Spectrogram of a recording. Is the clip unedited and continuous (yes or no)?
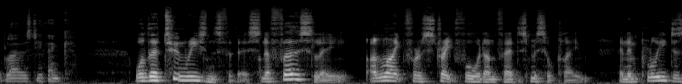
no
